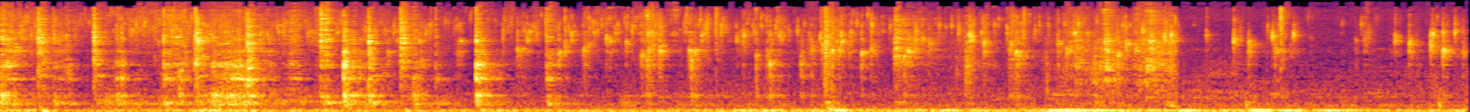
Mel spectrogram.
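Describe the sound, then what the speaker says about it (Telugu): Whole cloves, cardamom and cinnamon fry in hot ghee and oil for a mutton biryani, giving a steady close sizzle with frequent scraping and stirring clicks throughout, no voices. "నెయ్యి నూనె వేడైన తర్వాత లవంగాలు సో యాలక్కి చెక్క అనేది వేసి బాగా ఫ్రై చేసుకోవాలి"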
